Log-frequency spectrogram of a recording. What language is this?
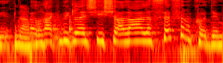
Hebrew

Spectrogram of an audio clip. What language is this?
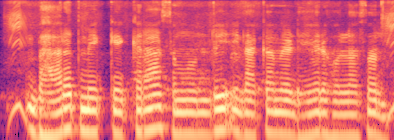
Bhojpuri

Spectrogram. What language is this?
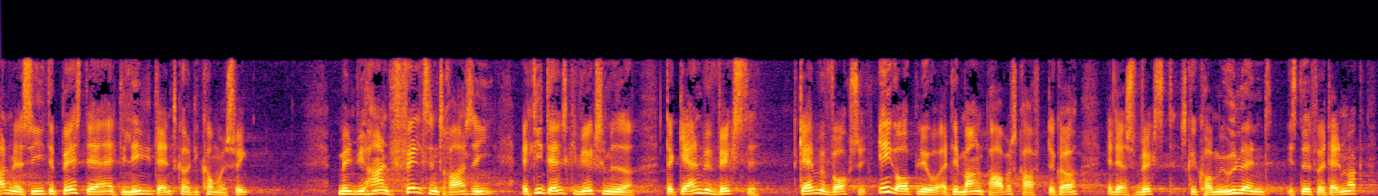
Danish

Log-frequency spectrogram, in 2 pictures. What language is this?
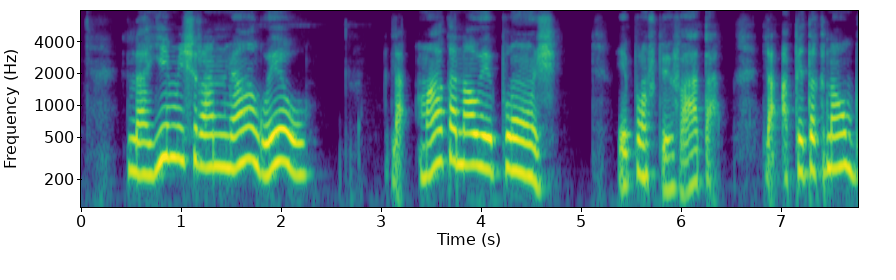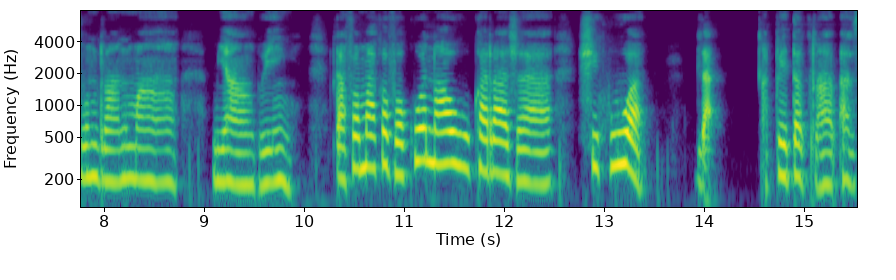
Bara Malagasy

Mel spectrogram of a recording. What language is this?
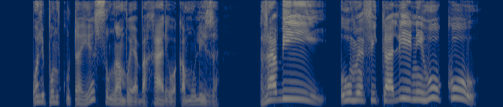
Swahili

